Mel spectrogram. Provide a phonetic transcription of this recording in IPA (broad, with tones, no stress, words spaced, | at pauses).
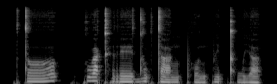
tɤː˦˥ | ku˥˩a̯kʰreː˧du˥˩ʔ ta˧ŋpʰo˩˦n pi˥˩t̚kʰwi˧a̯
